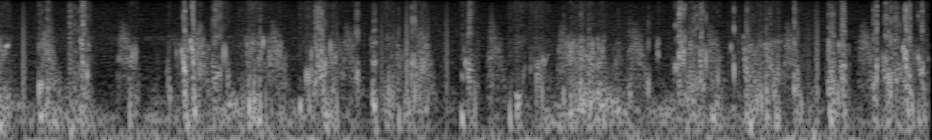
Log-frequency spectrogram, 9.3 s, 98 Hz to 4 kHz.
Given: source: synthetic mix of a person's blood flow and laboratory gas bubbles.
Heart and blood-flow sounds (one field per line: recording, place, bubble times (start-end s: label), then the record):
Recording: Doppler ultrasound of blood flow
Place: subclavian vein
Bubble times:
0.00-0.16 s: bubbles
0.39-0.56 s: bubbles
0.68-0.97 s: bubbles
1.30-1.43 s: bubbles
1.70-2.36 s: bubbles
2.41-2.92 s: bubbles
3.00-3.64 s: bubbles
3.74-4.36 s: bubbles
4.63-4.83 s: bubbles
5.10-5.56 s: bubbles
5.64-6.38 s: bubbles
6.50-6.54 s: bubbles
6.60-6.65 s: bubbles
6.75-7.25 s: bubbles
7.31-7.42 s: bubbles
7.45-7.88 s: bubbles
7.94-8.09 s: bubbles
8.13-8.23 s: bubbles
8.28-8.56 s: bubbles
8.74-9.33 s: bubbles
From the record:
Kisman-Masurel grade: 342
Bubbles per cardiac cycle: rolling drumbeat, 9 or more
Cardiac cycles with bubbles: 100%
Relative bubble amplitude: moderate (0.250 to 0.450)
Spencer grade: 3 (all of the cardiac periods contain showers or single bubble signals, but not dominating or overriding the cardiac motion signals)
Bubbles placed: anywhere in the cardiac cycle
